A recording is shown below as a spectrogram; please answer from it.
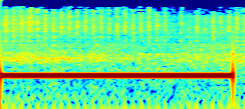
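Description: Steady telephone dial tone, a single continuous pure hum held unbroken and loud, then cutting off abruptly near the end, leaving a faint hiss.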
